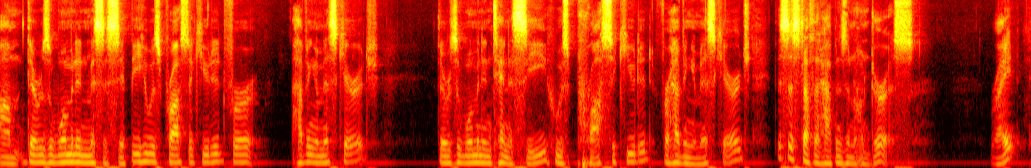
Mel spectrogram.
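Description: The recording is very clean and the background silent. A man speaks very fast, his pitch varying in an ordinary way. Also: medium pitch for a man. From Nigeria. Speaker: author and engineering consultant. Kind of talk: casual chat.

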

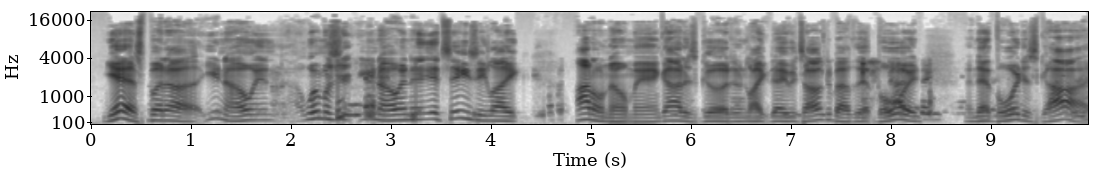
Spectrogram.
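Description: With lively intonation and a high voice, a man speaks at a moderate pace over noticeable background noise. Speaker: recovery show co-host. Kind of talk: casual chat. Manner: animated.

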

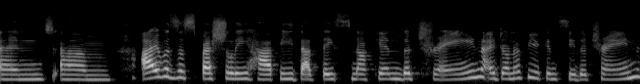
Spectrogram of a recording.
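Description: The sound is dry and close with no echo, over a quiet background. The pace is fairly slow. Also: woman. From India, Kolkata. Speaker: novelist and editor. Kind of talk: author talk and Q&A. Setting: video call from home. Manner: hesitant with many fillers.

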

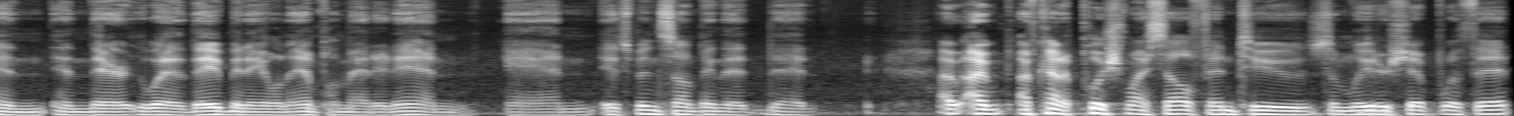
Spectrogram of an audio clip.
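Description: The man's intonation stays fairly even as he talks at a fairly quick pace. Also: fairly low pitch for a man. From Nevada, US (Reno). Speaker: father, church ministry volunteer. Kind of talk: casual interview. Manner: halting.

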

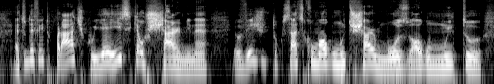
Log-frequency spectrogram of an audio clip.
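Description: A man talks at a fairly quick pace, his high voice moving through very wide pitch swings. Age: 20s. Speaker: podcast host. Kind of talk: casual chat.

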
